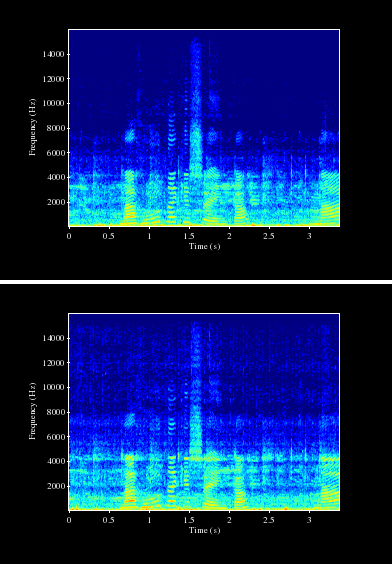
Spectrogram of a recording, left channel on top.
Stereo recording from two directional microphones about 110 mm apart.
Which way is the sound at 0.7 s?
25° left (ahead or behind).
